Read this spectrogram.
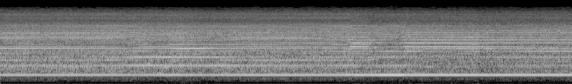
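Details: DeWalt router freehand carving a sign: loud steady high whine with fixed tone and sharp edge while cutting, much louder than normal; owner thinks the router bearings are going bad and can feel it.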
